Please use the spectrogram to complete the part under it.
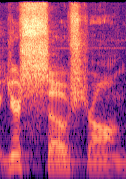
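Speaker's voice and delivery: put-on adoring, doting, admiring inflection. Retelling a little daughter's praise after lifting a grocery bag: imitating daughter's admiring inflection. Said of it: "she says it with that ins-, uh, inflection too".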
